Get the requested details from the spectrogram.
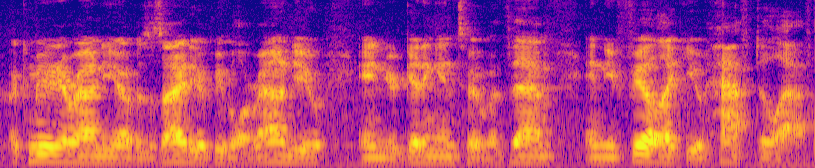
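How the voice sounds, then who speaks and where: A man hosting a film review show delivers casual, sarcastic rants in a bright, forceful voice. He sits back from the mic, so his voice rings in a roomy echo. Faint ambient sound hums behind him. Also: on the low side, recorded from a distance, a little hiss or hum. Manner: sarcastic, animated ranting.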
